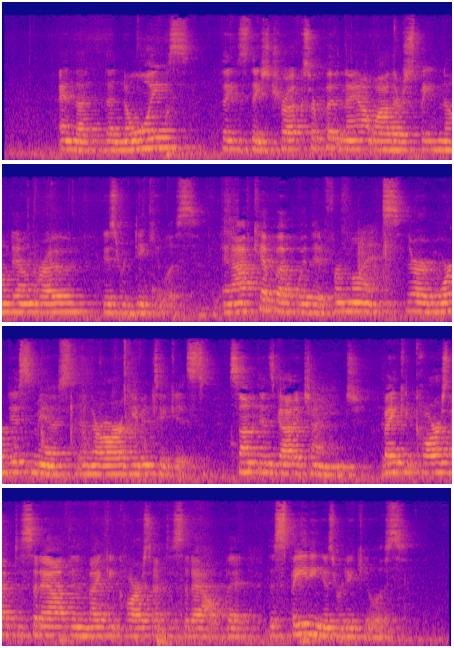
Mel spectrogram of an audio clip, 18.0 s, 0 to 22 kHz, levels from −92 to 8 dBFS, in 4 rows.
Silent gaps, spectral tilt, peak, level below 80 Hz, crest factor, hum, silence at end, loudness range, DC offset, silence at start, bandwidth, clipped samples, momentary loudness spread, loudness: none; -4 dB/octave; -6 dBFS; -46 dBFS; 18 dB; none; 0 s; 2 LU; under 0.1%; 0.05 s; 16.5 kHz; under 0.1%; 8 LU; -22 LUFS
